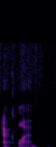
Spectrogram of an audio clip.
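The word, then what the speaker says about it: Ekblad: your last name again e kbl a d is how it's spelled and it's pronounced eblad never would have guessed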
